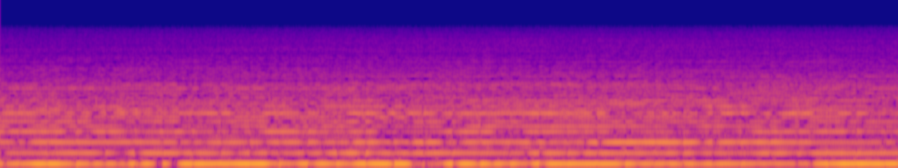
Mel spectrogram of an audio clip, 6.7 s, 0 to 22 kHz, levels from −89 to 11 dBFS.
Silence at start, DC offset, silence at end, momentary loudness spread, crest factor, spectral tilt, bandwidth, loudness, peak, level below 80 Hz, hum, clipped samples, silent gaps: 0 s; under 0.1%; 0 s; 5 LU; 10 dB; -8 dB/octave; 8.4 kHz; -17 LUFS; -6 dBFS; -50 dBFS; none; under 0.1%; none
